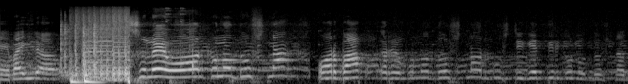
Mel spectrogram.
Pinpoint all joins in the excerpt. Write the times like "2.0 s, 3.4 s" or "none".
1.3 s, 3.0 s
